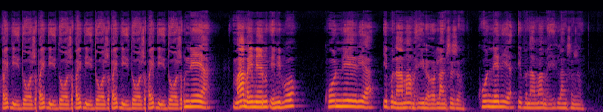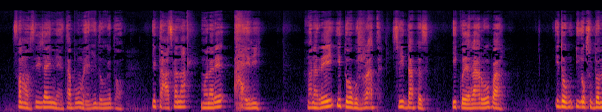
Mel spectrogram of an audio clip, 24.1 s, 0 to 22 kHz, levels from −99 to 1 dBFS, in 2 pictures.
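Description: From the very start to 3.68 s, a broken-record loop is already under way: the same 0.73 s fragment plays four times back to back, which points to a stall in the player, encoder or stream. The waveform and spectrogram show identical repeating blocks, and the audio meant for that span is lost.

Throughout the clip the treble carries plainly audible damage, likely from HE-AAC compression at a low bitrate, around 20 kbps. The upper band is rebuilt from copied lower bands, so s sounds come out gritty, metallic or lispy. A spectrogram shows smeared, repeated-looking texture up high and nothing above 14.9 kHz.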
